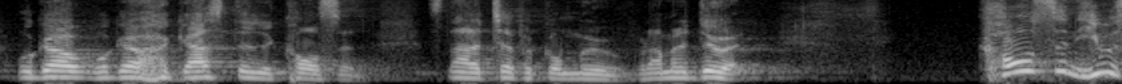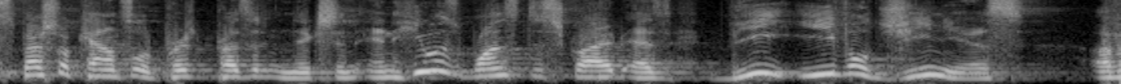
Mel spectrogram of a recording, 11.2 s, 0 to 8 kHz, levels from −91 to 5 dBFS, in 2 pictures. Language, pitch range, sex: English, 150-210 Hz, male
